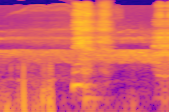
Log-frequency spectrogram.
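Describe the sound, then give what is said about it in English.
An emergency vehicle siren wails steadily in the background, a sustained high tone over low rumbling traffic, with brief bits of talking at the start. “I'll wait for the sirens to pass.”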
